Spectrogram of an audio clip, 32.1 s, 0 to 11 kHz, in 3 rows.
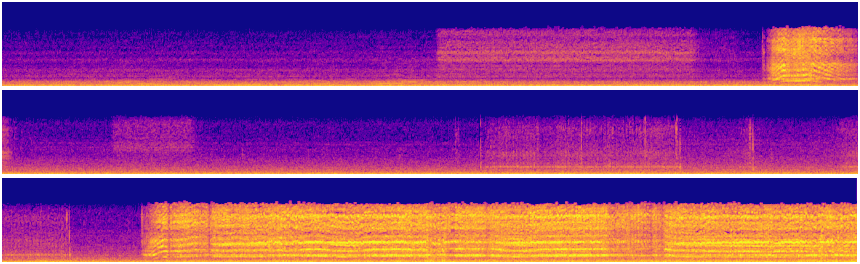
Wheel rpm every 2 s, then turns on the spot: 0, 0, 0, 0, 20, 40, 0, 0, 10, 20, 0, 40, 210, 230, 230, 210.
16-20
